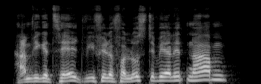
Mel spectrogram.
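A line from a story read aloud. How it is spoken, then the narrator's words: Calling to the group. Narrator (German): rief er in die Runde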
